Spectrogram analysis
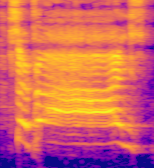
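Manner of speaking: loud, high, gleeful monster yell; spring it on them with a big shout; high, full-force yell. A narrator's reading. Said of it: "it yelled".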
